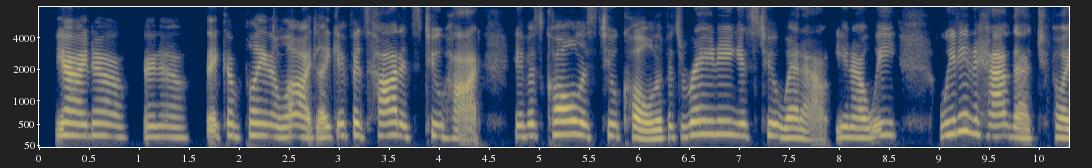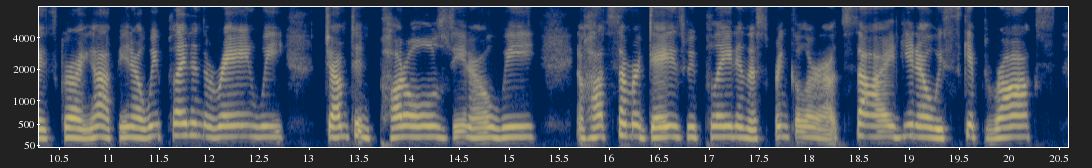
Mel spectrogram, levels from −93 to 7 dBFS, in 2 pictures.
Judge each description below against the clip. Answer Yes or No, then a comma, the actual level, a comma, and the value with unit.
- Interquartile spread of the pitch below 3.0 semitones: Yes, narrow, 2.6 semitones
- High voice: Yes, high, 225 Hz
